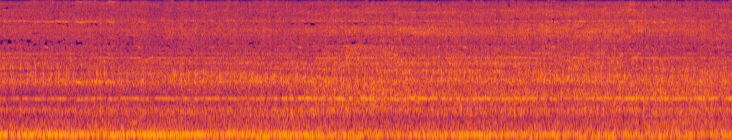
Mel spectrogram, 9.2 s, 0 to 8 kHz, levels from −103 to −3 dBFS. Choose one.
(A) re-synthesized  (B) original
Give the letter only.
B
